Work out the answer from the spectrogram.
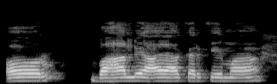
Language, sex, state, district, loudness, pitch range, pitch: Chhattisgarhi, male, Chhattisgarh, Korba, -14 LUFS, 155-165 Hz, 160 Hz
